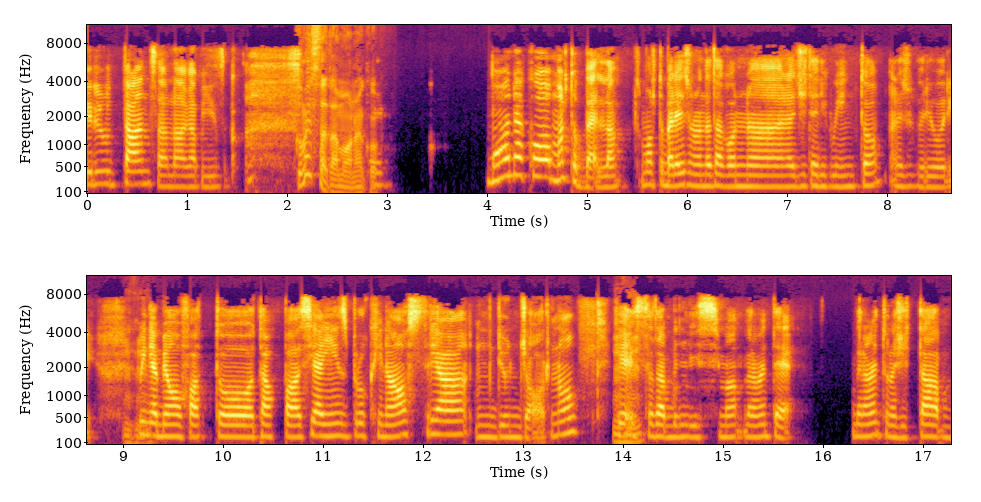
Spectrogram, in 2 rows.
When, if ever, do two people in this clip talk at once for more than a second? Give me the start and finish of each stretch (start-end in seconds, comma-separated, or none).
none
